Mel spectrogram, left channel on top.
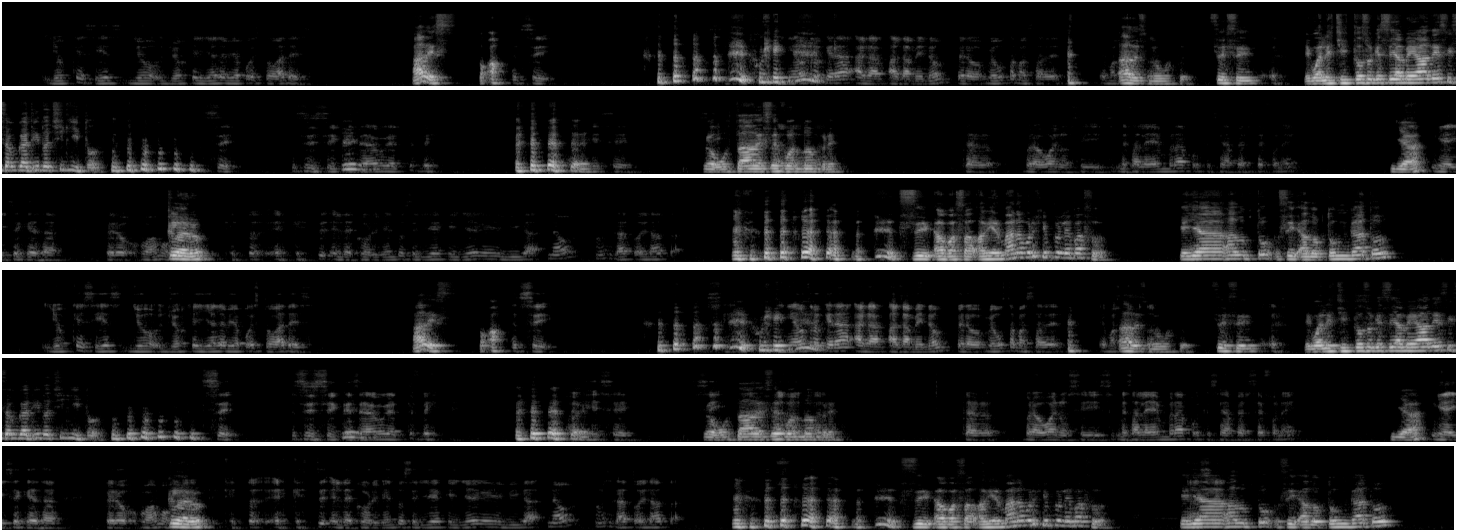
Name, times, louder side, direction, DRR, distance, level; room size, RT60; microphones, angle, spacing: voice 1, 0.4-3.1 5.1-5.5 7.2-7.4 7.8-10.6 11.0-11.6 12.6-12.8 16.6-16.9 17.4-18.9 20.2-20.8 21.5-22.8 24.1-24.5 24.8-27.5 28.8-29.9 30.1-31.0 31.5-35.9 40.9-41.3, right 4 dB, 90° right, 1.8 m, -43 dB
voice 2, 4.1-4.4 4.8-5.0 6.6-8.2 11.2-11.7 12.1-12.6 13.0-16.5 17.9-18.1 19.7-20.4 21.6-22.9 28.4-28.8 30.7-31.1 36.4-40.1 40.9-43.0, left 1 dB, 75° left, 1.2 m, -25 dB
5.4 x 3.5 x 5.5 m
head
